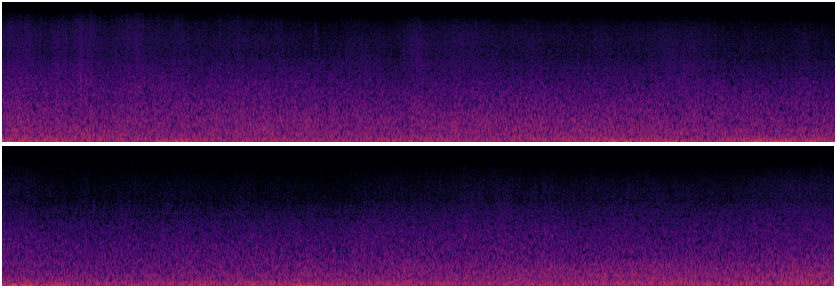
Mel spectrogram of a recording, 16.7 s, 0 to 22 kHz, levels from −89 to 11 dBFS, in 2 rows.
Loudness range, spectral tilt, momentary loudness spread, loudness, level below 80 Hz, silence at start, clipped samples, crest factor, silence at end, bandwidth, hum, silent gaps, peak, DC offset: 2 LU; -5.5 dB/octave; 3 LU; -46 LUFS; -50 dBFS; 0 s; under 0.1%; 16 dB; 0 s; 16 kHz; none; none; -28 dBFS; under 0.1%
